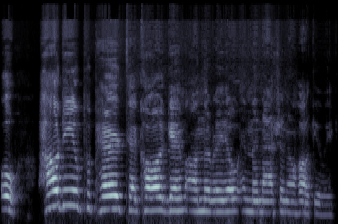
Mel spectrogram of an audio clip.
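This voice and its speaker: A young man hosts a sports interview and puts simple questions to his guest. He talks very slowly, taking his time over each phrase. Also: high voice, fairly even intonation, a little mellow, poor audio. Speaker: show host, interviewer.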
